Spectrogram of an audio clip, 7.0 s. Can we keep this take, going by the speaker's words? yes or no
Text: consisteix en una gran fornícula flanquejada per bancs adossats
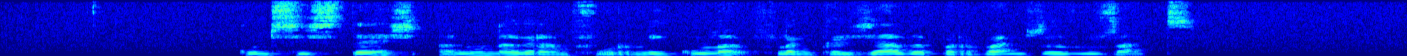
yes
